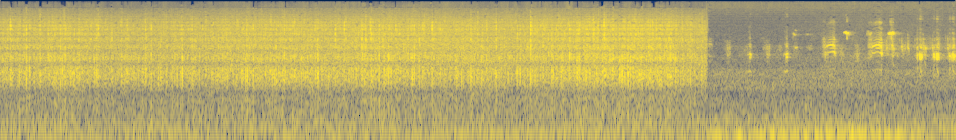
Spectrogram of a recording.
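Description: Steady rain patters on a wetland around a great crested grebe nest, with chirping bird calls scattered through it, before the rain noise cuts away abruptly near the end, leaving sparse calls.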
